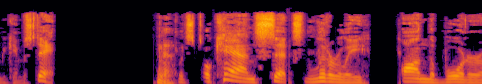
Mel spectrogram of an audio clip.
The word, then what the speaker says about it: Spokane: It's spelled Spokane, but it's Spokane.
